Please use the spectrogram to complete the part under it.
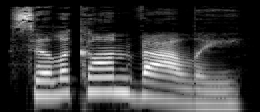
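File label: "silicon valley", British English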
